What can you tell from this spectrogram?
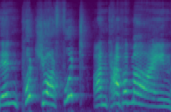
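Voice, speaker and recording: A woman uses a put-on character voice pitched extremely high. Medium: stage play. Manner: exasperated, pleading.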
